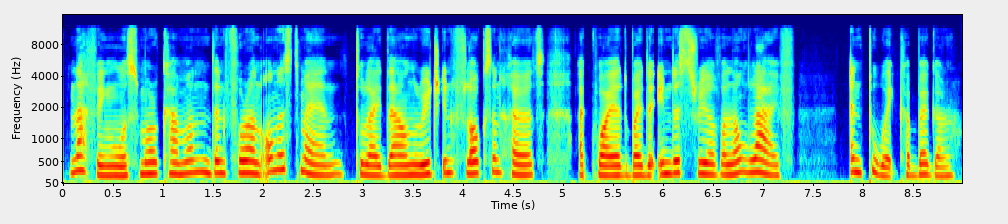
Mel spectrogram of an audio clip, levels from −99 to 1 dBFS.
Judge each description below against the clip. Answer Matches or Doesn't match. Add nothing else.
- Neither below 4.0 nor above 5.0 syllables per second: Matches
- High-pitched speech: Matches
